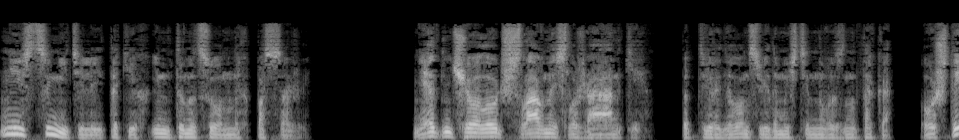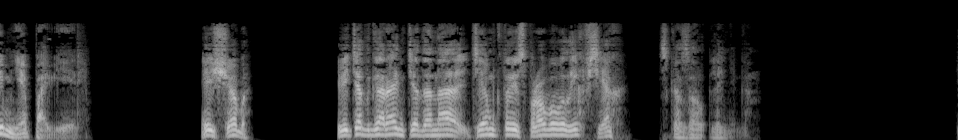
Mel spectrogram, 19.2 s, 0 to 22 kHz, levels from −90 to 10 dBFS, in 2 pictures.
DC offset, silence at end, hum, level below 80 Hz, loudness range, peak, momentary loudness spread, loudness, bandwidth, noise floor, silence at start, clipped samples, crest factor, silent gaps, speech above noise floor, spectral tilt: under 0.1%; 2.3 s; none; -42 dBFS; 8 LU; -2 dBFS; 17 LU; -18 LUFS; 11.5 kHz; under -90 dBFS; 0 s; under 0.1%; 18 dB; 3.15-4.13 s, 6.61-6.81 s, 8.97-9.20 s, 10.55-11.60 s, 12.25-12.96 s, 16.01-16.18 s; over 72 dB; -4.5 dB/octave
